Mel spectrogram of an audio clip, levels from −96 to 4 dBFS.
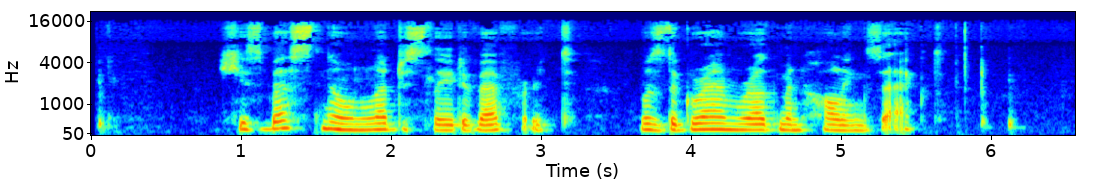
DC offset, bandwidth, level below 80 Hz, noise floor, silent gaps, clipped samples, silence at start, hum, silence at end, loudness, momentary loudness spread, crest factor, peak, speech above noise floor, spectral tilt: under 0.1%; 16.5 kHz; -64 dBFS; -63 dBFS; none; under 0.1%; 0.05 s; none; 0.4 s; -20 LUFS; 22 LU; 16 dB; -6 dBFS; 44 dB; -6 dB/octave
